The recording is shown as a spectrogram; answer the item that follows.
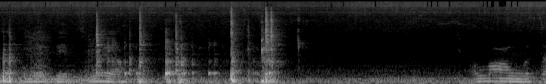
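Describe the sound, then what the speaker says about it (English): Utensil scraping and clanking in a pan as onions are stirred into a roux for smothered liver and onions, a run of sharp clacks early on, then quieter; someone talks over it. "I always like to brown my onions up a little bit as well,"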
